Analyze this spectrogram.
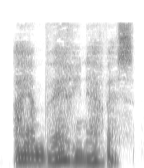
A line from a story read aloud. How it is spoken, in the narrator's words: Perry says quietly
